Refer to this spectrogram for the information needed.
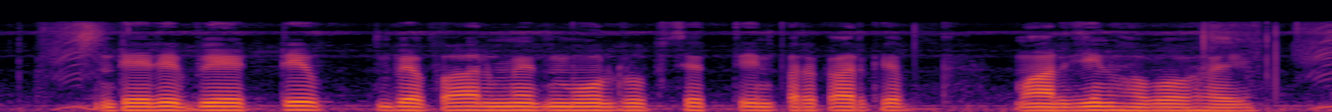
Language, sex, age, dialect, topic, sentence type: Magahi, male, 18-24, Southern, banking, statement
